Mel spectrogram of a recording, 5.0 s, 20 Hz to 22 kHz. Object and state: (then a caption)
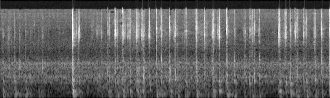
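Plastic laptop keyboard. Fingertips type on the black plastic chiclet keyboard of a 2014 Acer Chromebook C20, set in a grey deck. A steady run of short, bright plastic taps with almost no ring follows, with a sharper, louder clack at about one second and another near the four-second mark.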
